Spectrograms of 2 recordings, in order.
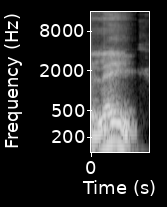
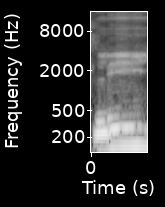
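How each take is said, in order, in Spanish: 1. La vocal suena como 'lay'. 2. La vocal suena como 'lee'. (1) "para nosotros dice ley" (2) "allá en Estados Unidos son las líneas Lee"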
